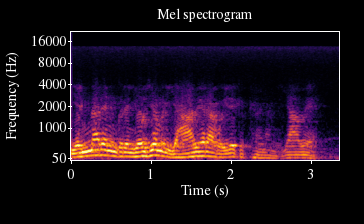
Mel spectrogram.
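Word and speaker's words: 야훼: 하나님 이름 엘로힘 여기 나오는 하나님은 여호와이 여호와라는 발음은 옛날에는 그런 요즘은 야외라고 이렇게 표현합니다 야외 왜 이렇게 발음이 다 달라졌냐고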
